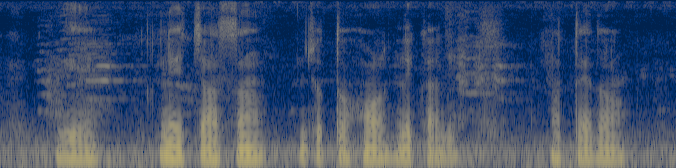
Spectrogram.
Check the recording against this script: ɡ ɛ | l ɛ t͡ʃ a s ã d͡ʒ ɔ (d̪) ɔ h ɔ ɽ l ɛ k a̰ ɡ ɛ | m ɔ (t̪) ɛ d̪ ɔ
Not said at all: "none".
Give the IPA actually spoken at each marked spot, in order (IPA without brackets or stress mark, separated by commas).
t̪, t̪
